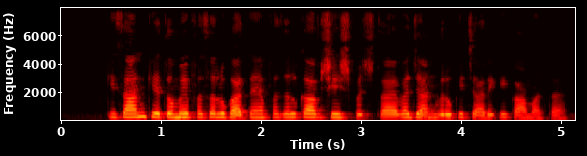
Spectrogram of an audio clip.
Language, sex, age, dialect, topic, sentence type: Hindi, female, 18-24, Hindustani Malvi Khadi Boli, agriculture, statement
